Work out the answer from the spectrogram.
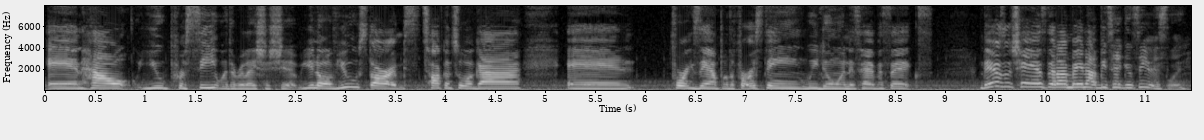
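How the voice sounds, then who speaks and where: A woman's voice: medium pitch, moderate pace, a bit bright. Emphatic American woman, noisy recording. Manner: emphatic, repeats phrases for emphasis. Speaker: relationship vlog co-host. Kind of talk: casual relationship advice chat.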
